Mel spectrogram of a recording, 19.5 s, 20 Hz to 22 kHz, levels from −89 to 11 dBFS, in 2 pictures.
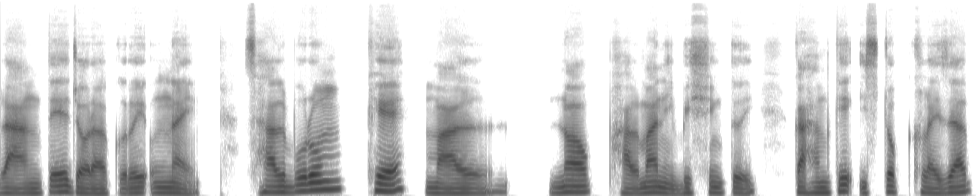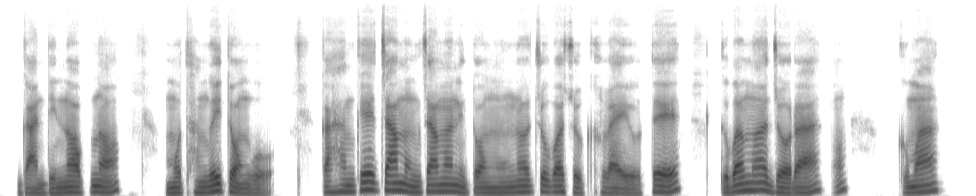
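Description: A speech recording in which, from 18.07 to 18.13 s, the sound lurches abruptly forward with a small blip, so the talk resumes at a point it never smoothly reached. This is the mark of a stream segment skipped, likely where one piece of a segmented stream failed to load and playback carried on with the next.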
